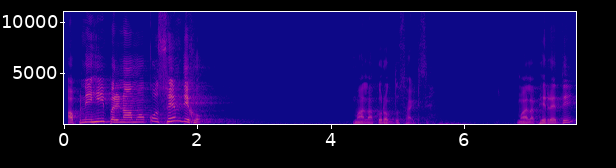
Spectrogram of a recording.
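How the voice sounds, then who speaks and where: A man preaches slowly in a devotional sermon, his fairly high, bright voice ringing through a hall with a long reverb. He drops to hushed low asides, then climbs to loud, lively calls that repeat each phrase. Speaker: Jain monk preacher.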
